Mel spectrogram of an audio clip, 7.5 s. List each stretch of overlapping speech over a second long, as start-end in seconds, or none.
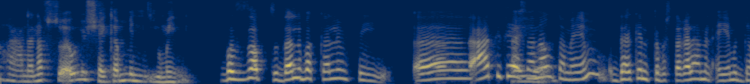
none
